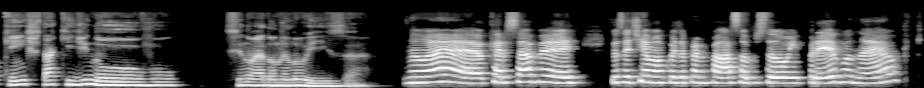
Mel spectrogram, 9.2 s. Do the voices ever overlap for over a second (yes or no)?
no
